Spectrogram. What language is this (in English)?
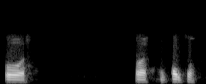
Manipuri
